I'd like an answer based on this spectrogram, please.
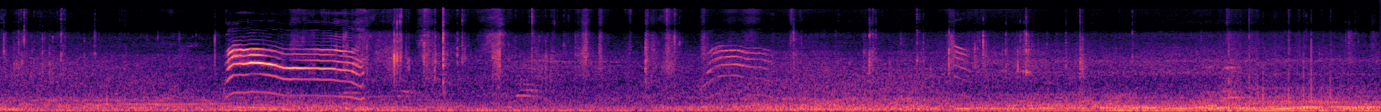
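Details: Small ginger cat, left leg sprained and sore, meows loudly in a long wavering cry, then three shorter falling mews spaced a few seconds apart, with low rumbling background noise and faint voices.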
